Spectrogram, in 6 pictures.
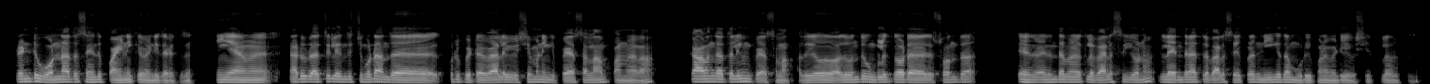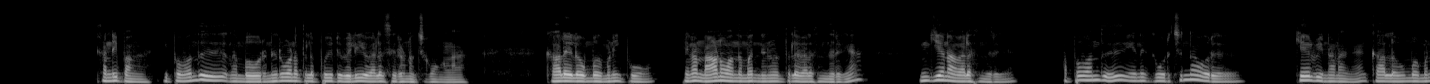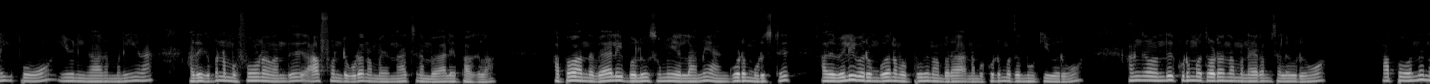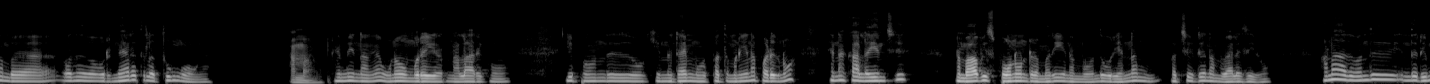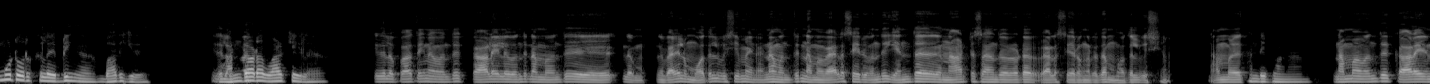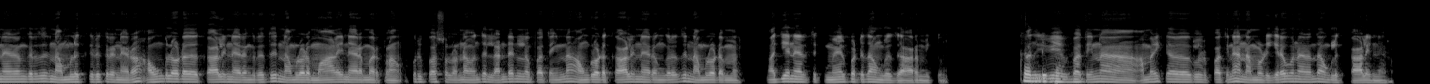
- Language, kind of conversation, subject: Tamil, podcast, மெய்நிகர் வேலை உங்கள் சமநிலைக்கு உதவுகிறதா, அல்லது அதை கஷ்டப்படுத்துகிறதா?
- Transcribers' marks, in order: drawn out: "அந்த"; other background noise; "காலையில் எழுந்து" said as "கால்ல எந்ச்சு"; in English: "ரிமோட் ஒர்க்குல"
